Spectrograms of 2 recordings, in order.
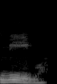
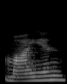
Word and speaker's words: mien: Yeah, it's pronounced mean. And I didn't know that until just now. I went with pronunciation in her reading earlier, which was, what did you say? What did you say? – I said, how'd you pronounce it? – I pronounce it like Mayan, like mine.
